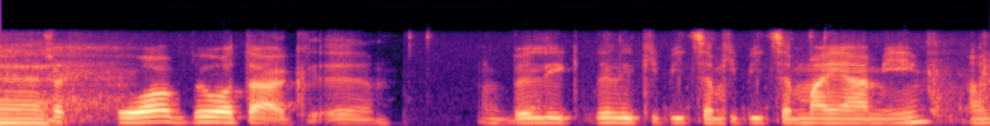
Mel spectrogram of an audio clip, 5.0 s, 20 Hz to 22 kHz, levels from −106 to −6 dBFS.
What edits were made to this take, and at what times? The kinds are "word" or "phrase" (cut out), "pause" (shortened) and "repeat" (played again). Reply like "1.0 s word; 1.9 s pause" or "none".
2.8 s word; 3.6 s repeat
